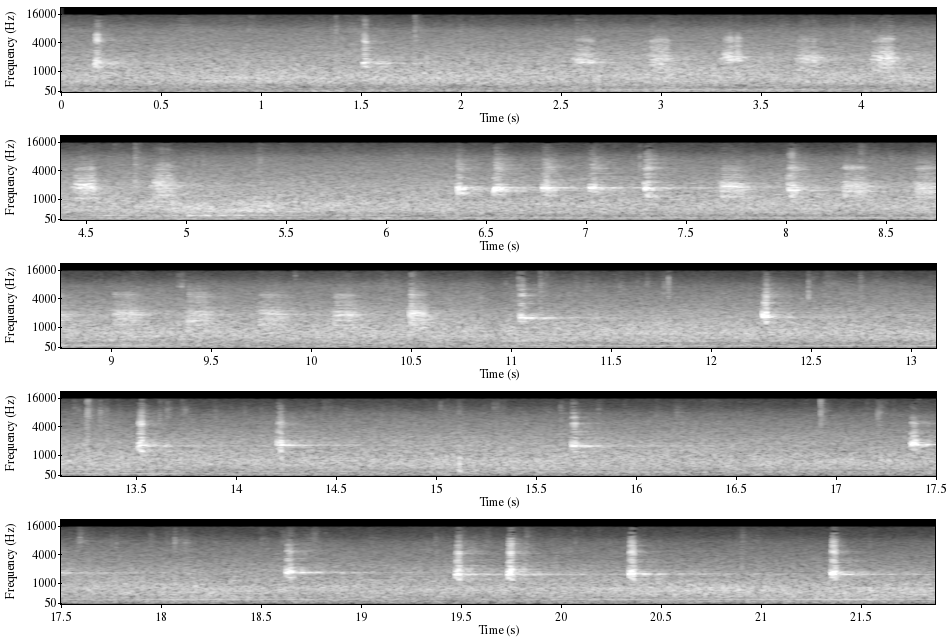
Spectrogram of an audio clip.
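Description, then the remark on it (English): A wild turkey gives a long series of short, sharp clucks, some thin and squeaky like squeaks, coming at a steady, slightly uneven pace with a brief faster burst, over a low background hum. “Um, this this turkey's clucks are more like squeaks.”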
